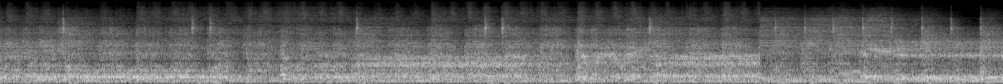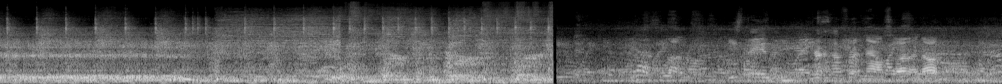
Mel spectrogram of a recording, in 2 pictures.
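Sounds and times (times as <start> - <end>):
heavy metal music: 0.0 - 15.6.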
